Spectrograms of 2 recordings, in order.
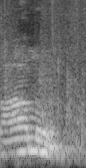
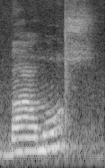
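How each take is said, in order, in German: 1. Der finale s-Laut wird weggelassen. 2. Der finale s-Laut wird ausgesprochen. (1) "die S musst ihr von überall wegstreichen" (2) "wir sagen nicht vamos"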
